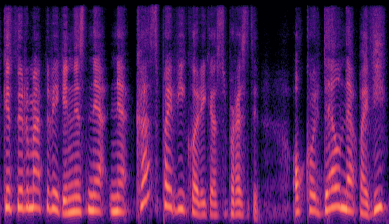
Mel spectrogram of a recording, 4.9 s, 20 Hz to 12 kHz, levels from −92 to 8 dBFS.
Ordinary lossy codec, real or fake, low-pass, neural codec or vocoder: AAC, 64 kbps; fake; 10.8 kHz; codec, 16 kHz in and 24 kHz out, 0.9 kbps, LongCat-Audio-Codec, four codebook decoder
